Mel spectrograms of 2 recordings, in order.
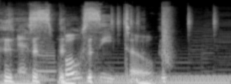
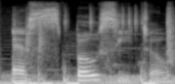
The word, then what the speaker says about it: Esposito: I rolled the r Esposito I was looking up I wanted to make sure I said it right so he says it's Esposito not Esposito I saw that I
